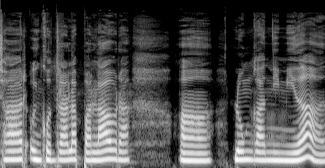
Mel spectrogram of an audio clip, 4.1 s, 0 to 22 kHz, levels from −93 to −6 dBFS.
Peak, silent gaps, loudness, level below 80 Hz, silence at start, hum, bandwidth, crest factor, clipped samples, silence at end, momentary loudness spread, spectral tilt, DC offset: 0 dBFS; none; -14 LUFS; -42 dBFS; 0 s; none; 11.5 kHz; 12 dB; under 0.1%; 0 s; 6 LU; -8 dB/octave; under 0.1%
